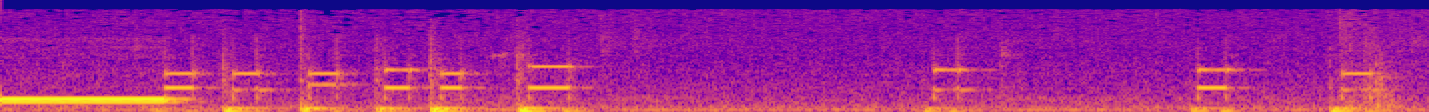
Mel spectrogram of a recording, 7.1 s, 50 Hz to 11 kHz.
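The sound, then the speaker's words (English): Telephone keypad tones sound as a number is dialed: a quick run of short, evenly spaced beeps, then a pause and a few more scattered beeps over faint background noise. “Hold on. Or should I not dial 1? Don't dial the 1. Okay. It's just 9546.”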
